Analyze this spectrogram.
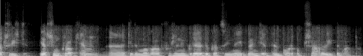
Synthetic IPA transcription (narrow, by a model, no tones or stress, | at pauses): ɔt͡ʂɘvʲiɕt͡ɕɛpʲjɛɾfʂɘmkɾɔkʲɛmkʲɛd̪ɘmɔvaɔt̪fɔʐɛɲuɡɾɘɛd̪ukat̪sɘjnɛjbɛɲd͡ʑɛvɘbuɾɔpʂaɾuit̪ɛma̰t̪u̥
